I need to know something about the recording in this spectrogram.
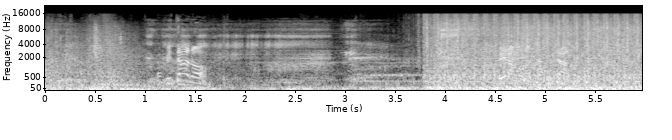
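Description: A creature growls and shrieks.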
